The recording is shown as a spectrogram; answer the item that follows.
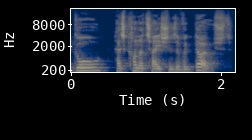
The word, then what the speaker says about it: Goole: for eva smith's death his name also sounds like the word gaul if you say that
